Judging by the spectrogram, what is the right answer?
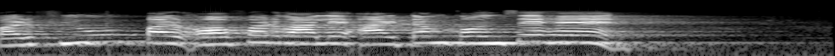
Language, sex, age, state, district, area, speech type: Hindi, female, 30-45, Bihar, Begusarai, rural, read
